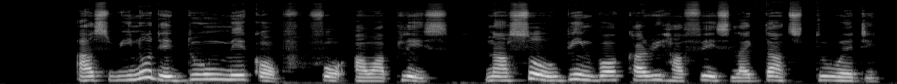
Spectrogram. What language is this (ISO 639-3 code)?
pcm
